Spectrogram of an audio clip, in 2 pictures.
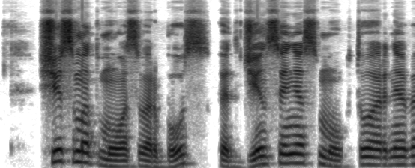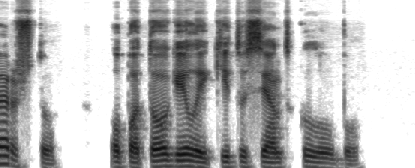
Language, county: Lithuanian, Vilnius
